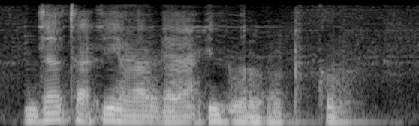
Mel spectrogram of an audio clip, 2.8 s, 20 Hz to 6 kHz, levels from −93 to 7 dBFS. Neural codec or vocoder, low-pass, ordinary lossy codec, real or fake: codec, 44.1 kHz, 1.7 kbps, Pupu-Codec; 5.4 kHz; none; fake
